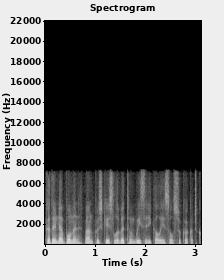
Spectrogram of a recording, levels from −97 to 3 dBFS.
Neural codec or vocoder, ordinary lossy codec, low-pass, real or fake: codec, 16 kHz, 0.2 kbps, FocalCodec; MP3, 48 kbps; 7.2 kHz; fake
